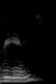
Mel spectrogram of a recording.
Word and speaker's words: zine: zins are essentially self-published not Mega zines and that's where the word zine also comes from and also the pronunciation Zine comes from as opposed to a sign um right so the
